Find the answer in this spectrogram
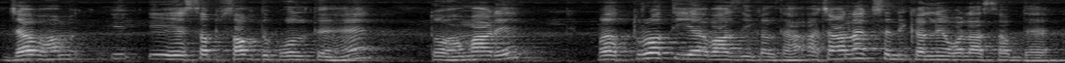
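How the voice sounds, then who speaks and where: Slow, high-voiced man teaching lessons. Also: fairly bright tone. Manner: slow and explanatory, repeats "theek hai" after each point. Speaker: shorthand teacher. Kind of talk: classroom lesson.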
